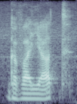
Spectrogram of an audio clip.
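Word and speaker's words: говори: Então, gavor mais i, gavari. E a sílaba tônica continua na terminação.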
